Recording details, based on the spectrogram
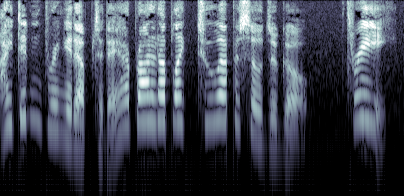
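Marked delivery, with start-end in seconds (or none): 1.2-3.8 loud high-pitched yelling. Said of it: "Sorry, I'm yell-".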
